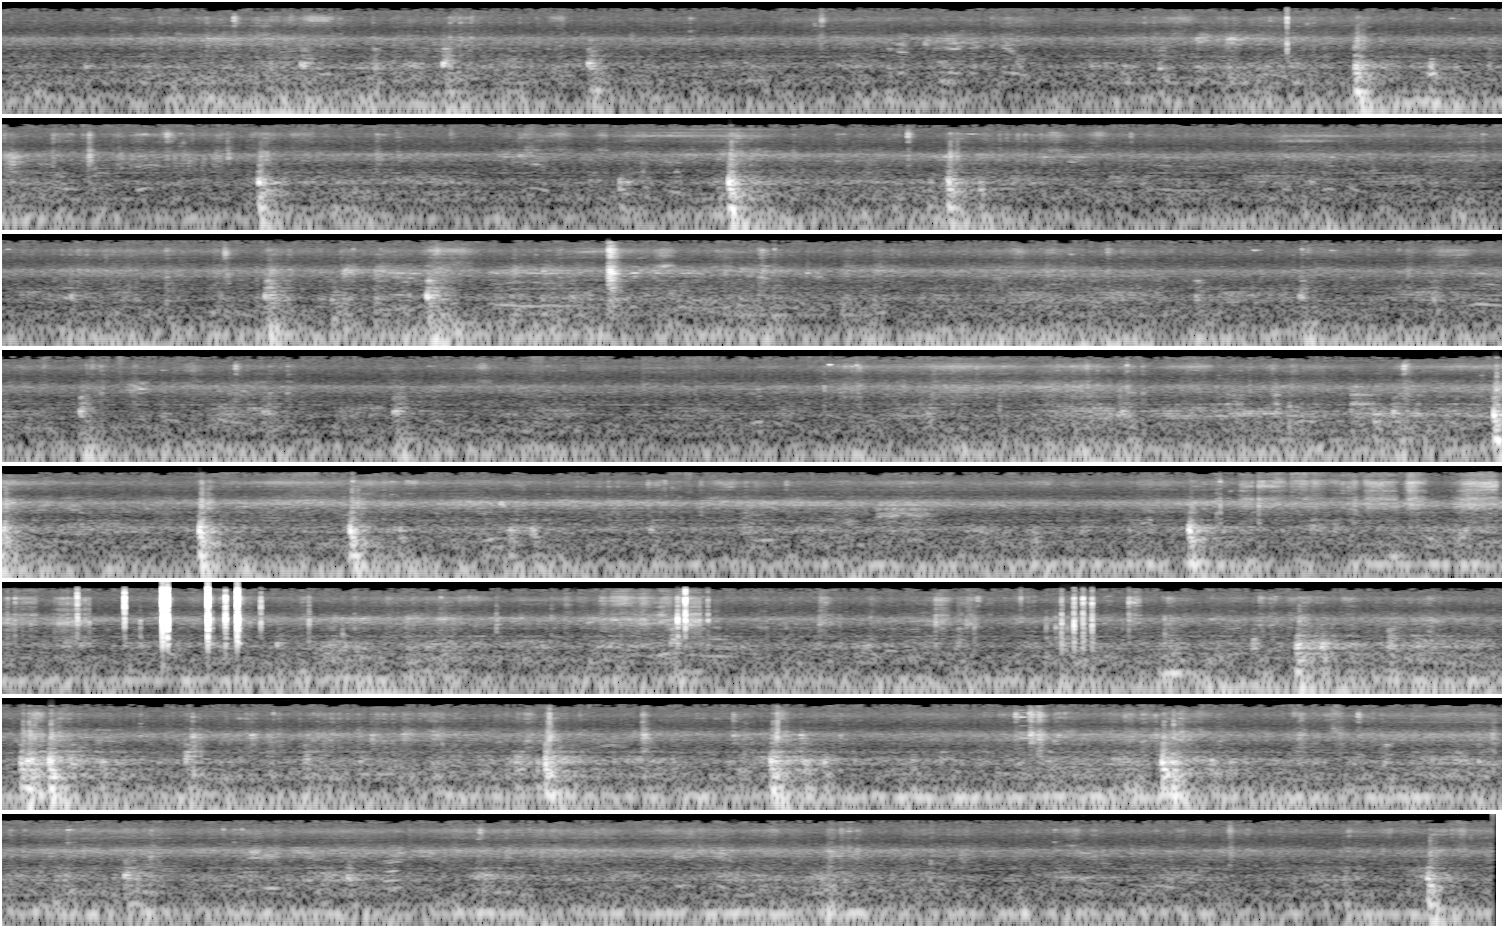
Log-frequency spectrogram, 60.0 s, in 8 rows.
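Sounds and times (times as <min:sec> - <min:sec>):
train wheels rumbling on track: 0:00.0 - 0:59.9
knocks and sharp clicks: 0:37.5 - 0:39.1.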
